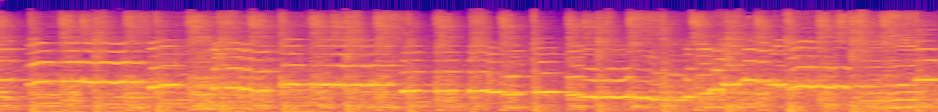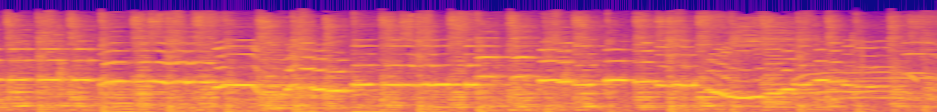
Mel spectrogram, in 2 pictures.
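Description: Brass band playing a slow melody: a lead horn holds long, slightly wavering notes over a low sousaphone and trombone accompaniment with a steady pulse.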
